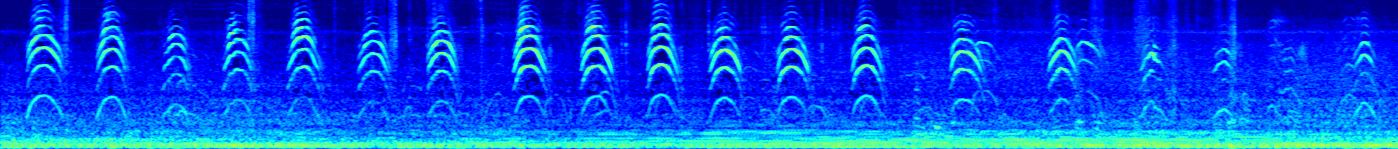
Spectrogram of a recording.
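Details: Abandoned kittens, among the smallest, giving a long run of rapid piercing mews, about one and a half per second, fading to softer scattered cries toward the end, with low background hum.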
